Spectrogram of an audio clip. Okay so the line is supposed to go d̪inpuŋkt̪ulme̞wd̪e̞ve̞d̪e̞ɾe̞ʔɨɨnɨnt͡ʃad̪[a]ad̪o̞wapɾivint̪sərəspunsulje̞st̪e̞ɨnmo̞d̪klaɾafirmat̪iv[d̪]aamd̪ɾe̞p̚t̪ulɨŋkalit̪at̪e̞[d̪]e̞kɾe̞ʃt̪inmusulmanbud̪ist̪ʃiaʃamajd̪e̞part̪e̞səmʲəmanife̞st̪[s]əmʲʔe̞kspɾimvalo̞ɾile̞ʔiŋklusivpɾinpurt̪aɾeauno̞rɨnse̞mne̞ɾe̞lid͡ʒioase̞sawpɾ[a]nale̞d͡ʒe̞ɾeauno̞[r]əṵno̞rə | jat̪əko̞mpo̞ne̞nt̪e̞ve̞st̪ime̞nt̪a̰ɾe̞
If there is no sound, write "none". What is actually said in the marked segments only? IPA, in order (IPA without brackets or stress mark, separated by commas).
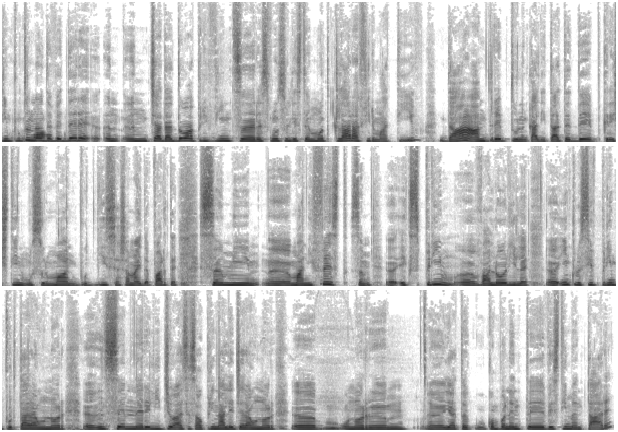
e, d̪, d̪, s, i, r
